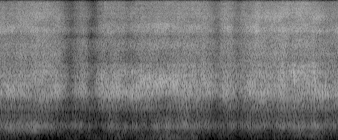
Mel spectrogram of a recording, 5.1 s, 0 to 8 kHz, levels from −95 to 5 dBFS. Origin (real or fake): fake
